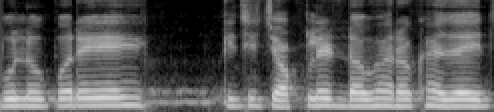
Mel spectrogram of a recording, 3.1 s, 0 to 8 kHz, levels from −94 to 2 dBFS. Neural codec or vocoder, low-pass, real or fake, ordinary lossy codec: codec, 16 kHz, 4 kbps, FunCodec, trained on Chinese and English, 50 frames a second; none; fake; none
